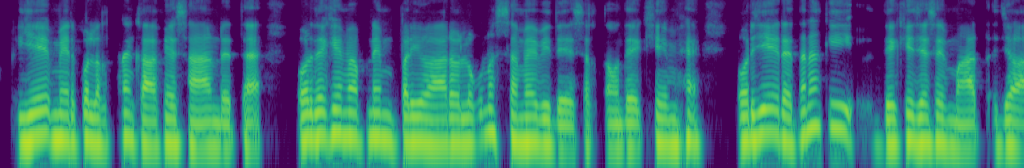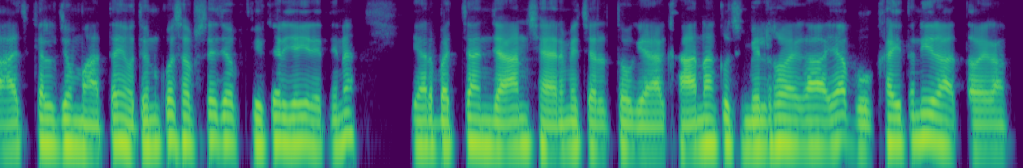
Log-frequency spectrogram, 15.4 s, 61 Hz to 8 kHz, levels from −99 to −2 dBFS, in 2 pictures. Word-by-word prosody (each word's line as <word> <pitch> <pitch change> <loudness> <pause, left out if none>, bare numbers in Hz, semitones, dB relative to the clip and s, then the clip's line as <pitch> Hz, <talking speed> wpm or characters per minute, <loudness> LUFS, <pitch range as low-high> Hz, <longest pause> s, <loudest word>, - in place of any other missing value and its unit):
ये 150 +4 +4
मेरे 140 -1 +3
को 145 - +1
लगता 130 +3 -1
है 145 - 0
काफ़ी 125 +1 +1
आसान 115 -2 0
रहता 110 - -2
है - - -2 0.3
और 145 +1 +4
देखिए 155 +2 +3
मैं 155 - +3
अपने 150 +1 +1
परिवार 130 -1 +2
वालों 130 0 +1
को 145 - -8
ना 170 - +1
समय 130 -2 +1
भी 125 - +2
दे 110 -3 -1
सकता 110 - -8
हूँ। 110 - -1
देखिए 115 +3 -1
मैं 130 +2 0 0.3
और 135 +1 +4
ये 165 +1 +3
रहता 140 +2 +1
है - - +2
ना 200 - +2
कि 185 -5 -1 0.2
देखिए 125 +2 +1
जैसे 130 0 +2
मात 110 -2 -2
जो 120 0 +1
आजकल 110 +3 -1
जो 125 +1 +2
माताएँ 115 +3 0
होती 115 +1 -1
हैं, 120 - +2
उनको 135 +4 0
सबसे 135 +1 -1
जो 135 -1 +1
फिक्र 130 +1 +1
यही 130 +1 +2
रहती 120 0 -5
है - - -1
ना 155 - 0 0.5
यार, 120 0 +1
बच्चा 120 +3 0
अनजान 120 -1 +2
शहर 110 -3 -1
में 115 +1 0
चल 110 -3 -3
तो 110 -2 0
गया, 105 -1 -1
खाना 110 +5 +1
कुछ 125 -1 -3
मिल 115 0 +2
रहा 130 +1 +2
होएगा 120 -1 +1
या 140 +3 0
भूखा 110 +4 -2
ही 130 - +2
तो 135 - -5
नहीं 145 +1 +3
रहता 120 -4 -1
होगा। 110 0 -3
125 Hz, 260 wpm, -23 LUFS, 115-135 Hz, 0.5 s, ये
